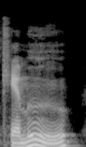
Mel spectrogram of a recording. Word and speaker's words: Camus: which she helpfully says is pronounced Camus for me, called The Myth of Sisyphus, episode reference number 1, in which he introduced a philosophy of the absurd very briefly.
